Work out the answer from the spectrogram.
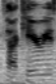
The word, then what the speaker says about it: Tycarius: Tycarius, that's how you say it.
